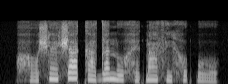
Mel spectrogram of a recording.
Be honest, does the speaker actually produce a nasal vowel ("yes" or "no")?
yes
